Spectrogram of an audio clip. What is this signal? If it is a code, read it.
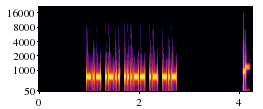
Morse code, heard as a keyed tone, about 38 wpm, 700 Hz. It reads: KL3AK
